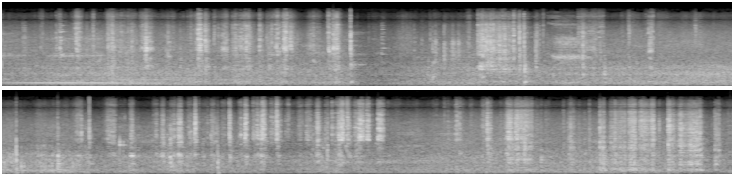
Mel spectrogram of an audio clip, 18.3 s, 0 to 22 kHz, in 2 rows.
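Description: Scraping underneath the deck of a John Deere L120 riding mower, a close, continuous rasping and grinding of a tool against caked debris in repeated strokes, with short pauses and no talking.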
